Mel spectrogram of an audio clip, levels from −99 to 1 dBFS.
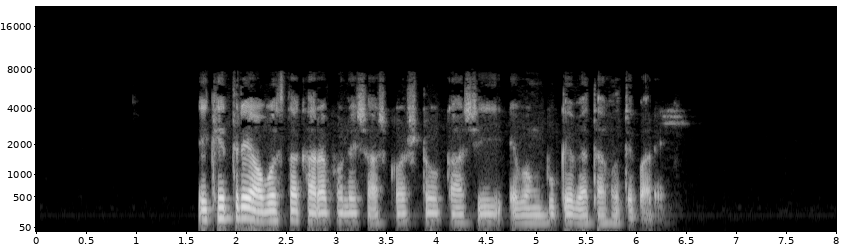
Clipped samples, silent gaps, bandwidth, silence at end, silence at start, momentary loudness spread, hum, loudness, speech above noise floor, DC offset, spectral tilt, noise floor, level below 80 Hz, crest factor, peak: under 0.1%; none; 7.4 kHz; 1.75 s; 1.65 s; 13 LU; 50 Hz at -55 dBFS; -21 LUFS; over 70 dB; under 0.1%; -7 dB/octave; under -90 dBFS; -60 dBFS; 20 dB; -2 dBFS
